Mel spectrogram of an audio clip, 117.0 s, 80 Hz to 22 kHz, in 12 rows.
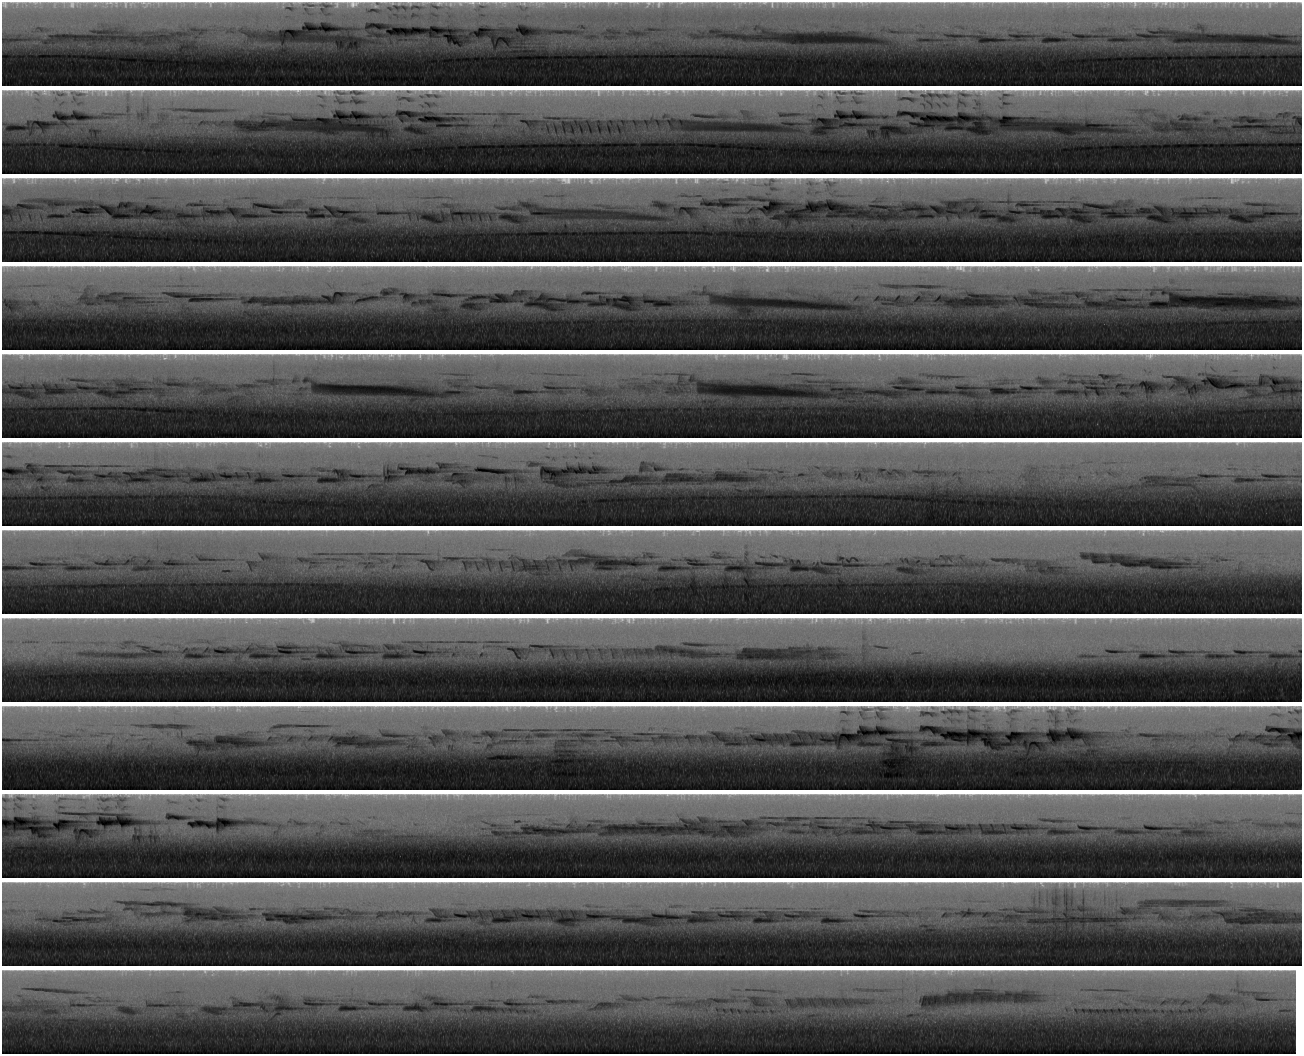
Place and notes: Contención Island Day 78 outer north - Walking to the sounds of Contención Island Day 78 Tuesday March 23rd
The Poplars Roseworth Crescent The Drive Church Road
Alarm train siren car plane saw
I feel pressed
to the back of the churchyard
Tumbled headstones
graves grown with inadvertent pollards
air of half-managed neglect
Blackbird drops from bush to grass
crow takes a beak of straw
dunnock sings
